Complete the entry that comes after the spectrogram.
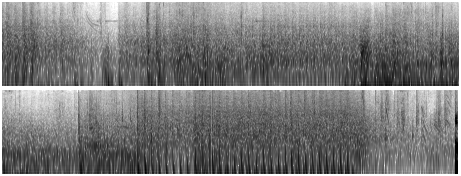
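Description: Video game gunfire from a long-range rifle in a competitive match roars in dense bursts and rapid automatic volleys, loud and continuous with rumbling booms, heard without speech.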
